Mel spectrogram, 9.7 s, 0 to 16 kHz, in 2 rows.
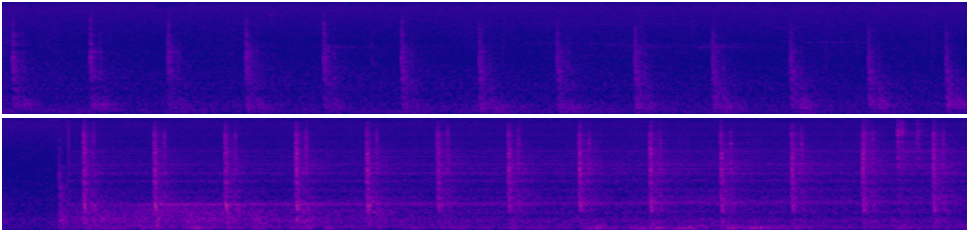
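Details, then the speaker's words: H-Calory diesel heater's dosing pump priming at startup on level 1: sharp, even ticks about three a second, joined by a blower whir; ticking slows once running and quickens at higher levels. "Now you can hear the ticking. The ticking does go down once it starts up. Right now it's just priming."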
